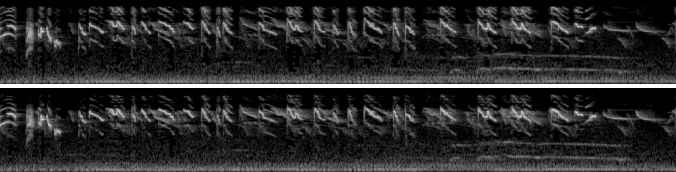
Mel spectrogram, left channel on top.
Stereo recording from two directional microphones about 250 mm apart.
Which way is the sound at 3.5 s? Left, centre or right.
Centre.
